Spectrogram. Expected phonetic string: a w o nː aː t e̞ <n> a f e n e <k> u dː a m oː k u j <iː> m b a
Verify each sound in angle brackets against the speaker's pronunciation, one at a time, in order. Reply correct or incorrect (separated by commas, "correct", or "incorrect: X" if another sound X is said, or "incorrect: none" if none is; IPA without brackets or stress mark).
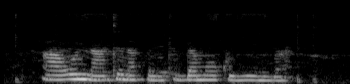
correct, incorrect: t, correct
